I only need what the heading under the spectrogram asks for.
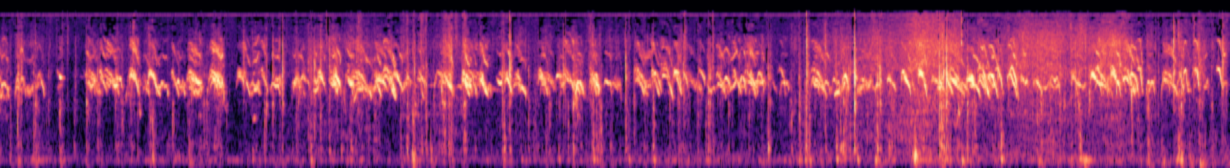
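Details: A flock of twelve miniature white Silkie chicks, roughly six weeks old, give continuous high-pitched peeping. Many short, overlapping chirps form a steady busy chatter throughout, with faint rustling beneath.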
